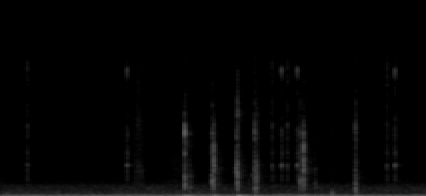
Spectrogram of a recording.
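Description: Typing on a computer keyboard: a scattered run of irregular keystrokes starting about a second in, over a steady low hum.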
